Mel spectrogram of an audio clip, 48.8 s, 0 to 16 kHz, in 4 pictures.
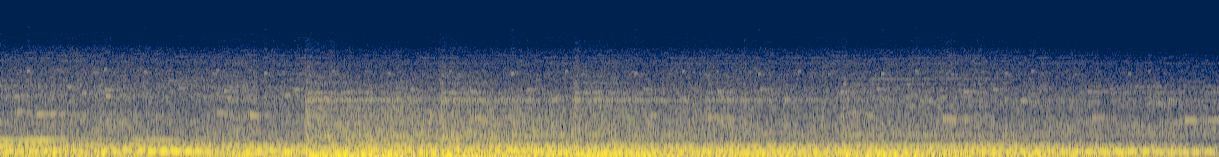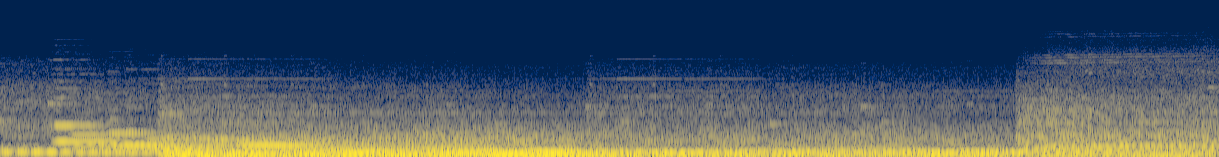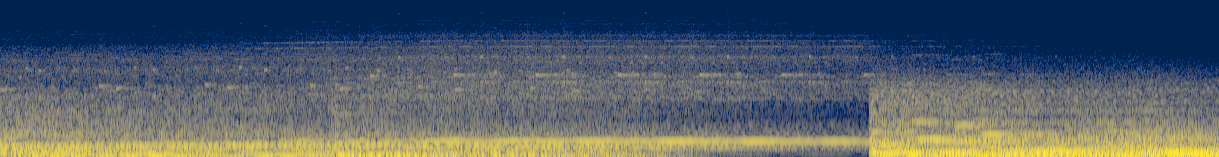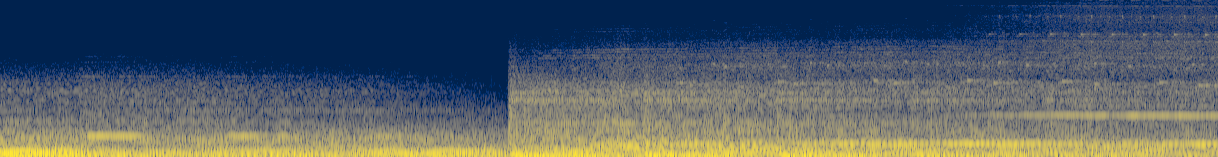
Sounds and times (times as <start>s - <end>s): Music: 0.0s - 48.7s.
